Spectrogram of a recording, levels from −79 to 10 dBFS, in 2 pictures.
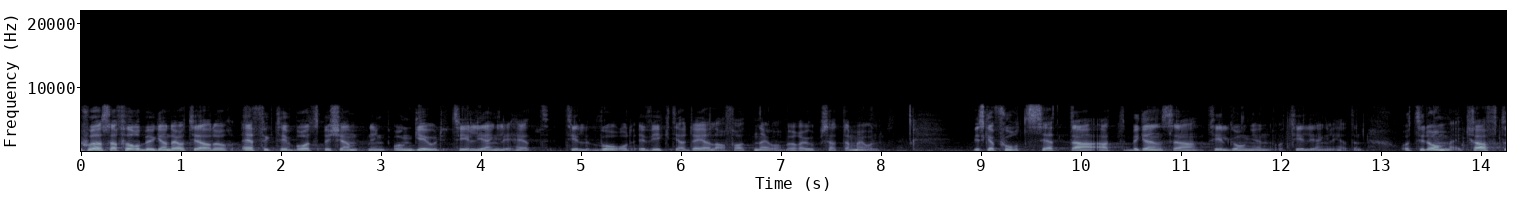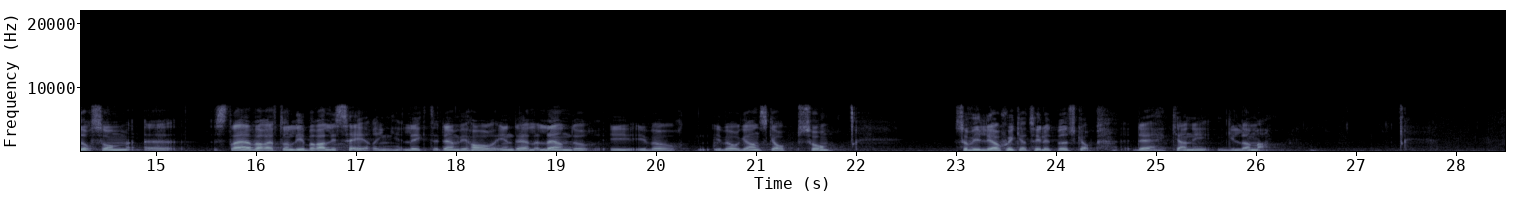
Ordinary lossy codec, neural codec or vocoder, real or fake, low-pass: none; none; real; 7.2 kHz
